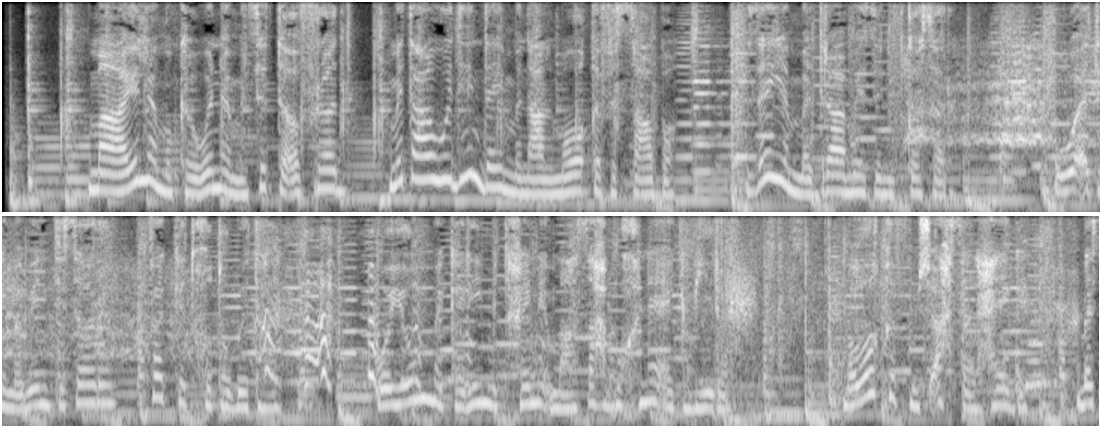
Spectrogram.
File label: arabic voice over female commercial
